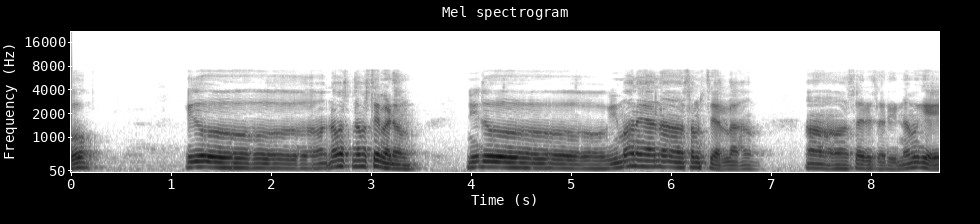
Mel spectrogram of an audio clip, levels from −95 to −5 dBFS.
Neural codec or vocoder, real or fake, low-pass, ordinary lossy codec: vocoder, 22.05 kHz, 80 mel bands, Vocos; fake; 7.2 kHz; none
